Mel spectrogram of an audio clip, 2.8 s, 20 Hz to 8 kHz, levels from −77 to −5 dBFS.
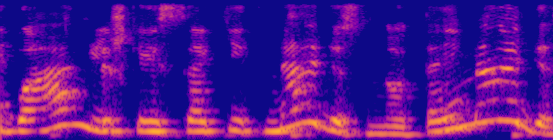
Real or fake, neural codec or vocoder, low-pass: real; none; 7.2 kHz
